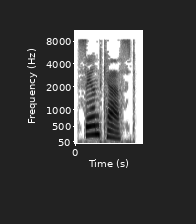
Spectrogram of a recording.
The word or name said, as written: sand-cast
